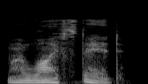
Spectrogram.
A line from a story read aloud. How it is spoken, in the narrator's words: In the days following Evie's death, Carl whispered the words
